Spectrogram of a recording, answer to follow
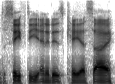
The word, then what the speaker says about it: KSI: Logan Paul to safety, and it is KSI. Kasai, I would have said if you didn't tell me it's just the name, the letters.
